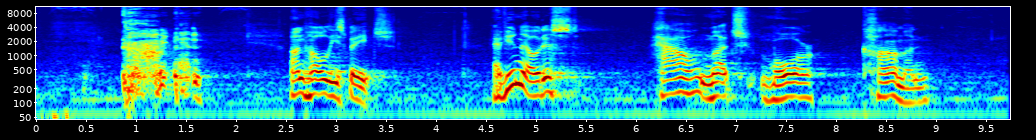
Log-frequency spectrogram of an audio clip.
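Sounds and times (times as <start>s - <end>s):
person coughing harshly: 0.9s - 1.8s
speech: 1.2s - 1.8s, 2.6s - 3.7s, 4.6s - 5.6s, 6.2s - 9.0s.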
